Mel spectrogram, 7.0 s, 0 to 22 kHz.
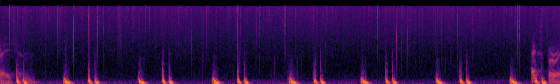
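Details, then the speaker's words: Right bundle branch block: abnormally wide splitting of the second heart sound, clearly doubled; regular heartbeat near 65 per minute. "this is an example of abnormally wide splitting of the second heart sound in a patient with a right bundled branch block"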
